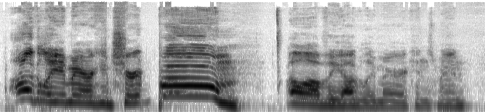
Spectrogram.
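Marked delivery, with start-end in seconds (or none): 1.2-1.8 high, loud boom; excited shout. Acted. Showing off his shirt to viewers, excited shout. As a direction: shout it out at the reveal.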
